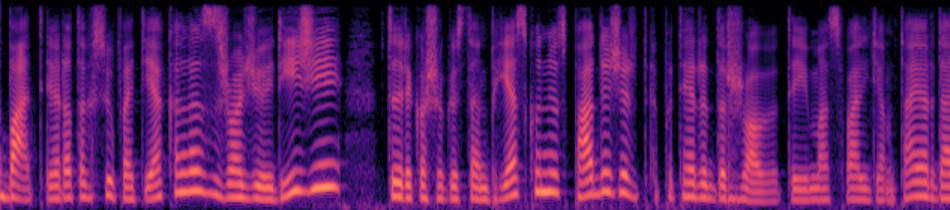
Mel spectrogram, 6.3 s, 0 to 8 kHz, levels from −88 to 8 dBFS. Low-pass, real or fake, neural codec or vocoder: 7.2 kHz; fake; codec, 16 kHz, 0.9 kbps, LongCat-Audio-Codec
